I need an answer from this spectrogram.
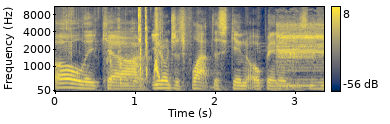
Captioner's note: mouse clicks; buzzer buzzes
